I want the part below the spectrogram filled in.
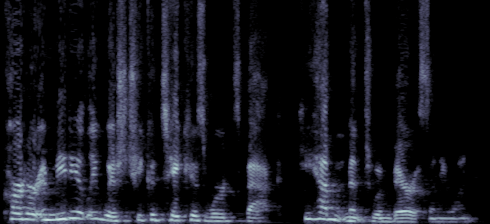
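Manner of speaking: ordinary delivery, nothing marked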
